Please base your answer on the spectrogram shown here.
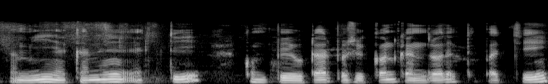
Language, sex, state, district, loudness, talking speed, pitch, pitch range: Bengali, male, Assam, Hailakandi, -17 LUFS, 85 wpm, 105 Hz, 100-110 Hz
